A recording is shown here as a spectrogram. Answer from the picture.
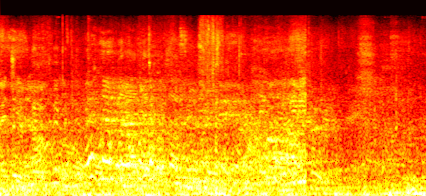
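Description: Chatter of many people talking at once, overlapping conversations with no single clear voice, dropping a little in level about three seconds in.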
